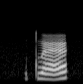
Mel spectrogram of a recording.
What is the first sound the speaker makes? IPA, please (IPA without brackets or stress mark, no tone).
tʷ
